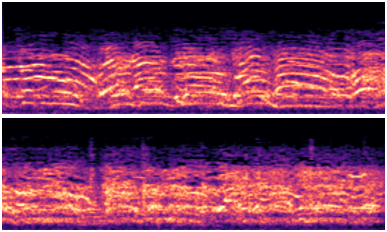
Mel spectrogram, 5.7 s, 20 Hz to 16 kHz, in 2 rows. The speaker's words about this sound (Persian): مراسم خاکسپاری پیمان گلبانی زندانی سیاسی کرد روز دوشنبه 19 تیر ماه با حضور جمعیت چشمگیری در شهر مهاباد برگزار شد. جمعیتی که شعار می‌دادند که کاک پیمان قهرمان است، شهید کردستان است.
